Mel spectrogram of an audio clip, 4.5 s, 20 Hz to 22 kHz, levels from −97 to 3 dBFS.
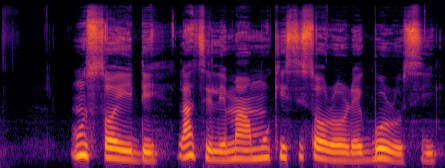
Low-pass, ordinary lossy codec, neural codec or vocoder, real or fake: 19.8 kHz; none; none; real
